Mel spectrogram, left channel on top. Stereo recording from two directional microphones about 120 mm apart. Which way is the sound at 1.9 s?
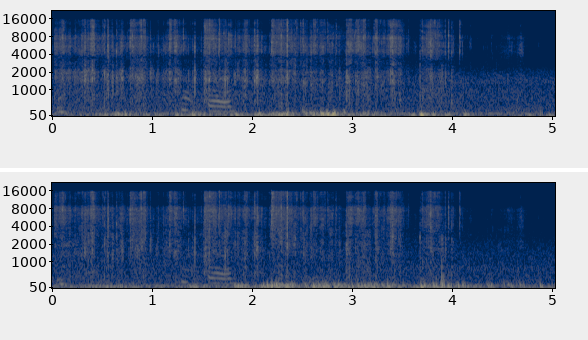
15° left (ahead or behind).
